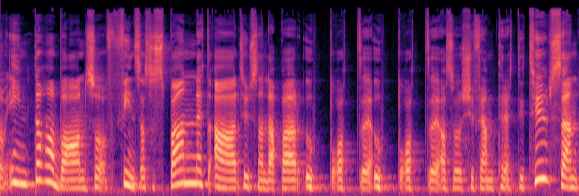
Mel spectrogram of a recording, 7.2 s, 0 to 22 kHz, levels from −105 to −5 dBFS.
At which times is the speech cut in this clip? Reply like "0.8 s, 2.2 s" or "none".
3.0 s, 4.6 s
